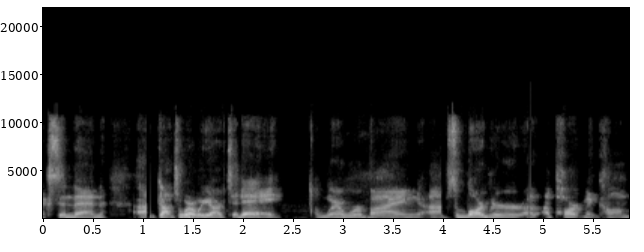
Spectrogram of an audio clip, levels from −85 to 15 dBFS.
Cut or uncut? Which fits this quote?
cut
